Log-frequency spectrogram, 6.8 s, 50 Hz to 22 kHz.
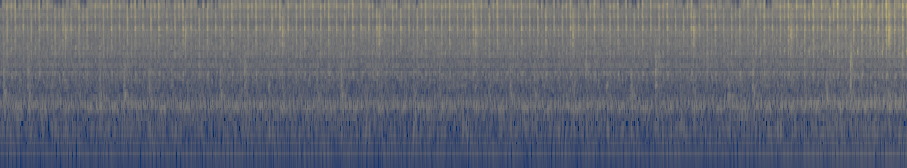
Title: n55 bmw f07 engine knock part 2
